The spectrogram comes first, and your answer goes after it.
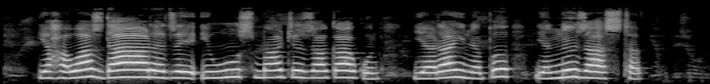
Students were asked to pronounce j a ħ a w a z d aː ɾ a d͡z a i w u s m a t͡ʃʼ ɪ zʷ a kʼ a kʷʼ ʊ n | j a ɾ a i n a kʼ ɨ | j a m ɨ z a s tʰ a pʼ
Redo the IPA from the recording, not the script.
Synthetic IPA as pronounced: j a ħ a w a z d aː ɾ a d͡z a i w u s m a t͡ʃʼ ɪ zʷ a kʼ a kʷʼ ʊ n | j a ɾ a i n a pʼ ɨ | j a n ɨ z a s tʰ a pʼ

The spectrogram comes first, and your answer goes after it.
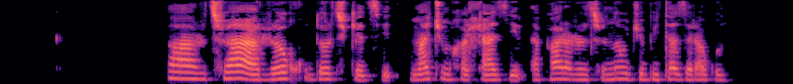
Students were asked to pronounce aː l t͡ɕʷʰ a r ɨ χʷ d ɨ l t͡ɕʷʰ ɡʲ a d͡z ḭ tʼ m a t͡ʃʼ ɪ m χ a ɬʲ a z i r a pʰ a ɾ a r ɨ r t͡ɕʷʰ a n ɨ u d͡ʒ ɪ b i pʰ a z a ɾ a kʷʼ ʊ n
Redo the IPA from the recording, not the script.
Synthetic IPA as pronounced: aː r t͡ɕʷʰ a r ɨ χʷ d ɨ r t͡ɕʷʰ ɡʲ a d͡z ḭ tʼ m a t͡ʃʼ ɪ m χ a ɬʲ a z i r a pʰ a ɾ a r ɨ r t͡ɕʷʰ a n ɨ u d͡ʒ ɪ b i tʰ a z a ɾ a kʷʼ ʊ n

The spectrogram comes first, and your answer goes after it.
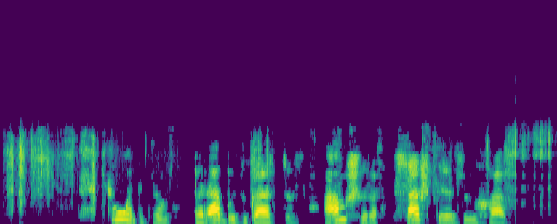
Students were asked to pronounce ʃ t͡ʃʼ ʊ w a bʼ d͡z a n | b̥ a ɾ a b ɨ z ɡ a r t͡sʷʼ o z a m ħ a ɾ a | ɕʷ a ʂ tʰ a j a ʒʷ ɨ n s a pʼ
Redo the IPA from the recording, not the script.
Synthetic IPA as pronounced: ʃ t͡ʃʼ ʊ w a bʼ d͡z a m | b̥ a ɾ a b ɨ z ɡ a r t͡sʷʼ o z a m ʂ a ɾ a | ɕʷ a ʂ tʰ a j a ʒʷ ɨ n χ a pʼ

